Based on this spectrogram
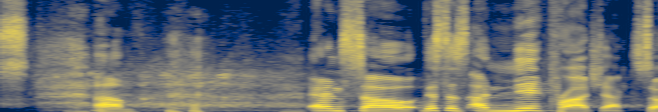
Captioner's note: laughter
